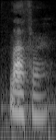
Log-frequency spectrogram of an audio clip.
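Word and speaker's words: Lapher: what's your last name laffer that's spelled p-h-e-r that's not laugher that's just you need the l-a l-a-p-h-e-r you said it was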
